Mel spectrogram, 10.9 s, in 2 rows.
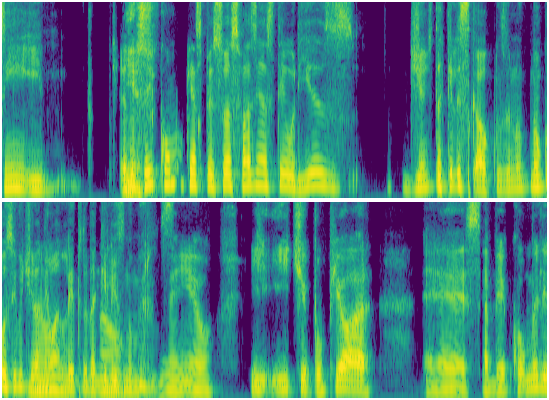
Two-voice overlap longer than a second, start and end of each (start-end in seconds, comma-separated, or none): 5.7-7.2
